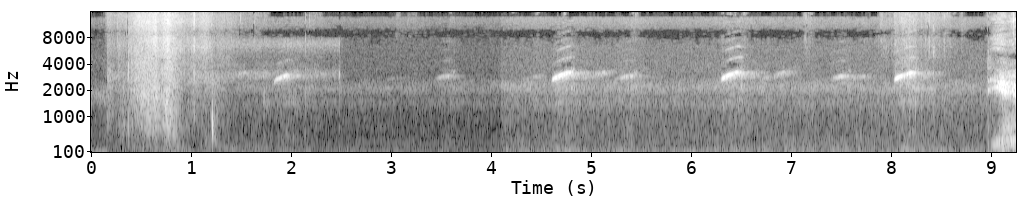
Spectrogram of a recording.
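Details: A spring peeper near a cabin in the bush, calling unusually early in the spring, gives clear, high, upslurred peeps, one roughly every second or two.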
